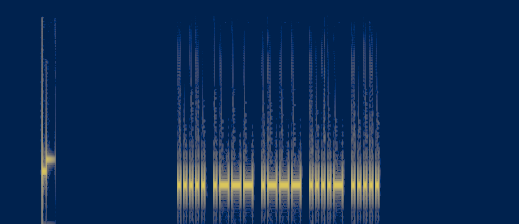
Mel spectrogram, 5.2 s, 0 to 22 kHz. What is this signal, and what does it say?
Morse code, heard as a keyed tone, about 40 wpm, 690 Hz. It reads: 5JJ45
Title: Five Challenging Letter-Number Combinations 40wpm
